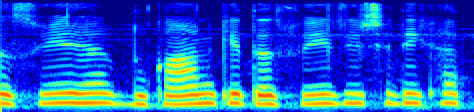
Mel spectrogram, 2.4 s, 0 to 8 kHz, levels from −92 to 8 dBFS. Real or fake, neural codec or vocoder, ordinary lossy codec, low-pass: real; none; none; 7.2 kHz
